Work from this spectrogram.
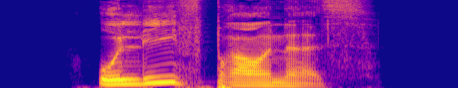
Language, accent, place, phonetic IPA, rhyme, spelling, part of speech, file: German, Germany, Berlin, [oˈliːfˌbʁaʊ̯nəs], -iːfbʁaʊ̯nəs, olivbraunes, adjective, De-olivbraunes.ogg
- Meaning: strong/mixed nominative/accusative neuter singular of olivbraun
